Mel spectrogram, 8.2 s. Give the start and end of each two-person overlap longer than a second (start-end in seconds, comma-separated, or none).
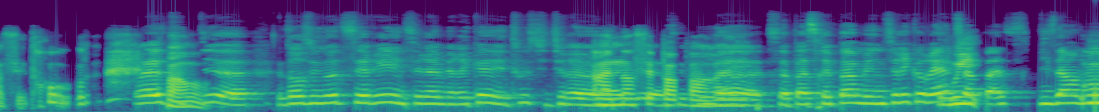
4.4-5.7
